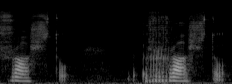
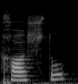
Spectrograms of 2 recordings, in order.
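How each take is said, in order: First: "rosto" with a trilled R; old rolled R. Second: "rosto" with a throaty h start; back R. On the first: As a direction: roll the R in "rosto". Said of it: "somebody would say". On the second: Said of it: "Instead of saying rosto". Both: Shown as a demonstration.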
